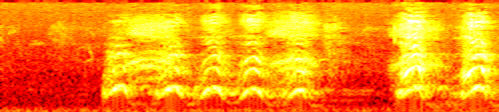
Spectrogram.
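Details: Angry dog barking in quick bursts, a run of five sharp barks about every quarter second, a pause, then two more loud barks; faint low hum underneath.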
